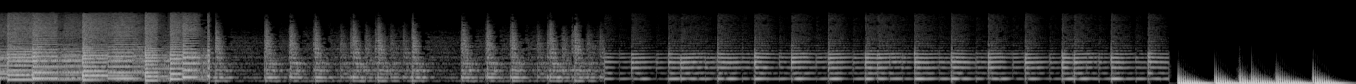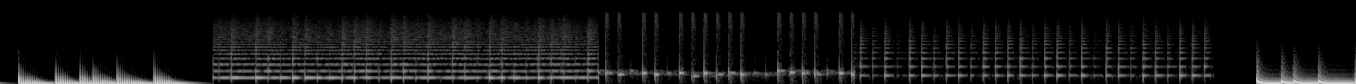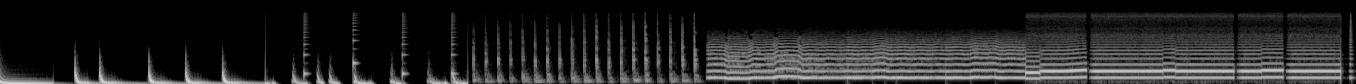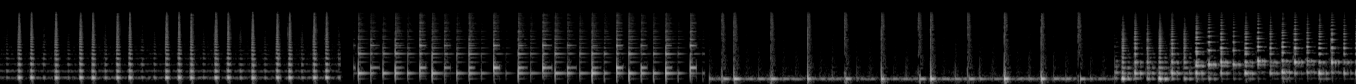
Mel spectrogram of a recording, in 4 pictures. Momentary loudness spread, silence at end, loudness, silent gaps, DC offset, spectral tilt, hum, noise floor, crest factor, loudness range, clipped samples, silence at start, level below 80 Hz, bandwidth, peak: 20 LU; 0.05 s; -24 LUFS; 25.73-26.11 s, 29.96-30.02 s, 30.60-30.64 s, 30.94-31.01 s, 31.24-31.37 s, 44.12-44.20 s; under 0.1%; -6 dB/octave; none; -43 dBFS; 20 dB; 16 LU; under 0.1%; 0 s; -26 dBFS; 12 kHz; -4 dBFS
